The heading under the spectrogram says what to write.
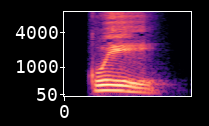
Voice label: "qui", latin; santillana

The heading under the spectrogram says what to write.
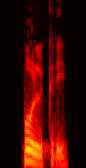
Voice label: "pulchri", Latin; santillana

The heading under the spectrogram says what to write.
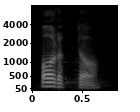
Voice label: "horto", Latin; santillana

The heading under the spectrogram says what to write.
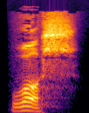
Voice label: "vos", Latin; santillana

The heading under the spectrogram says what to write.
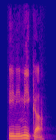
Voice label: "inimica", Latin; santillana

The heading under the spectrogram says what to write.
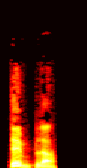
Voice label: "templa", latin; santillana

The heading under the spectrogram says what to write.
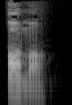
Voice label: "homo", latin; santillana

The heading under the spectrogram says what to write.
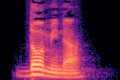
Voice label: "domina", latin; santillana

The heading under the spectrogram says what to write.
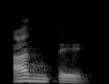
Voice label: "ante", latin; santillana

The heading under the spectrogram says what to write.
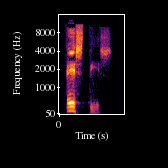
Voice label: "estis", Latin; santillana

